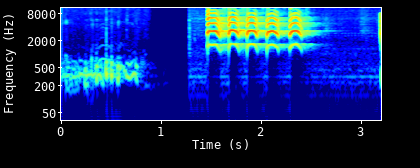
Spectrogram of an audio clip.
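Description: A parrot gives five quick, harsh, ringing squawks in under a second, each note arching up and down. A spoken word comes just before.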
